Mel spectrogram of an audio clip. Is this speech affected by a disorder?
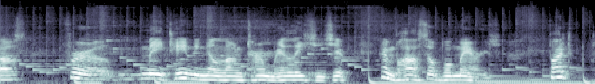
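Yes: traumatic brain injury; very debilitating.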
